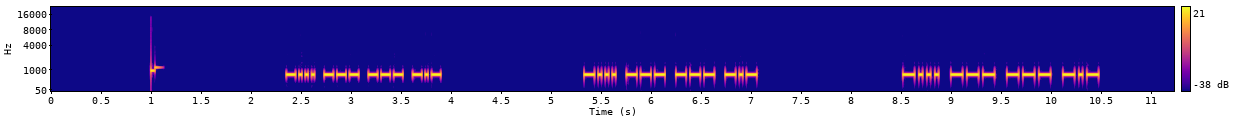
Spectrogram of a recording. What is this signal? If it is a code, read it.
Morse code, heard as a keyed tone, about 32 wpm, 700 Hz. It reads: BOOK BOOK BOOK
